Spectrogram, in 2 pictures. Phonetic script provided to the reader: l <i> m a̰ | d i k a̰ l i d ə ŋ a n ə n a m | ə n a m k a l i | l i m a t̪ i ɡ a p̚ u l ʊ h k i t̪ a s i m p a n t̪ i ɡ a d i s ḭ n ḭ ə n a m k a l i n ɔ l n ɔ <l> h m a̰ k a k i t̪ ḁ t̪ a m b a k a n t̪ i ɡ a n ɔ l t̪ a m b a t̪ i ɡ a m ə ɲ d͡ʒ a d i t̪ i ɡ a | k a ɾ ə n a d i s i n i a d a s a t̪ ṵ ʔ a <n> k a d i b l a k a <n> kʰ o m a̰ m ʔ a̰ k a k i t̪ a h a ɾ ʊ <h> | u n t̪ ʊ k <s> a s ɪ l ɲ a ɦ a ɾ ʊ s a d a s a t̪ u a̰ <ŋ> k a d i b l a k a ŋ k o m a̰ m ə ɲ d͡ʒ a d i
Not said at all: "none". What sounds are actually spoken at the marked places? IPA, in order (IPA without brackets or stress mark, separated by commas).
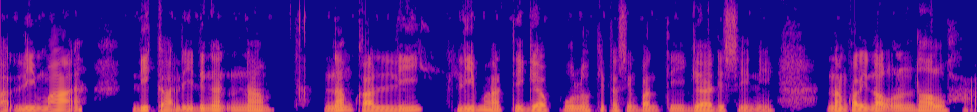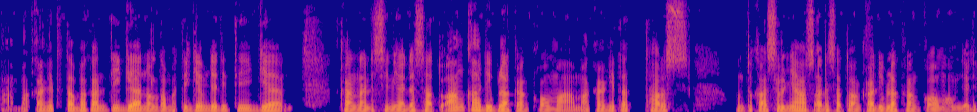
i, l, ŋ, ŋ, s, h, ŋ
